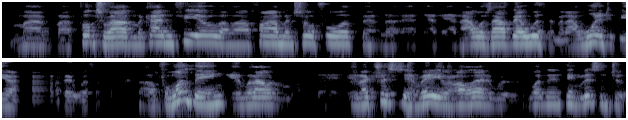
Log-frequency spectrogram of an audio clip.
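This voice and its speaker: A man speaks very fast in a high pitch with a Louisiana accent. His loudness swings widely over music in the background. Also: ordinary pitch variation. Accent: Southern US (Louisiana). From Louisiana, rural. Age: 70s. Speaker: judge. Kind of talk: interview.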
